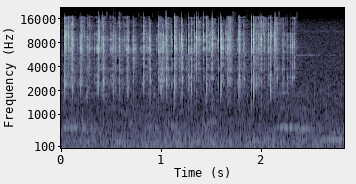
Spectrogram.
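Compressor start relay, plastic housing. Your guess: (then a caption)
Failed. An old start relay from a water cooler's compressor is shaken by hand, giving a rapid, bright, high-pitched rattle of loose pieces inside for about two and a half seconds before it stops. The rattle means the relay has failed, and the water cooler had stopped working.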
